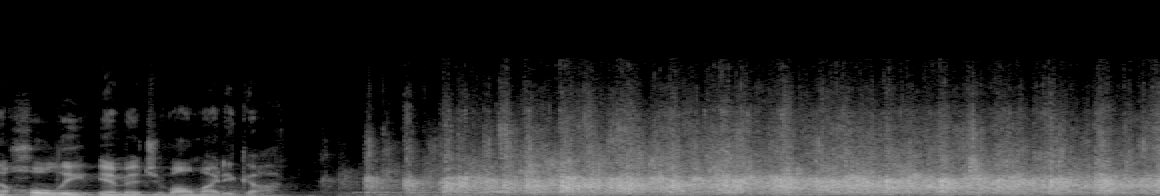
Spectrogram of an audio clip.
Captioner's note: applause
